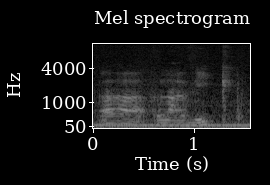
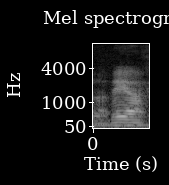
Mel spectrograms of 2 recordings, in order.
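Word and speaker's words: Lahveak: It is called Lavik, L-A-H-V-E-A-K. Or Laveak, I guess. It depends on who you're talking to.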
